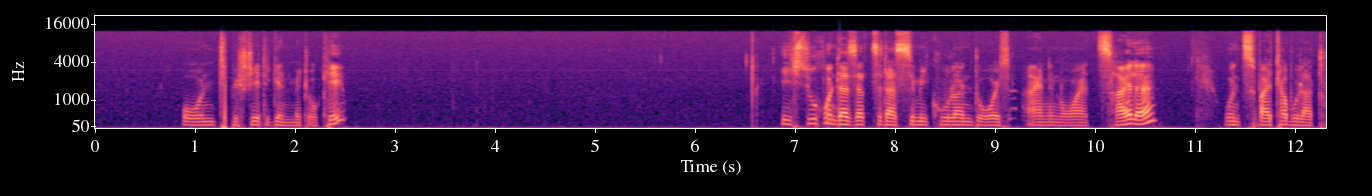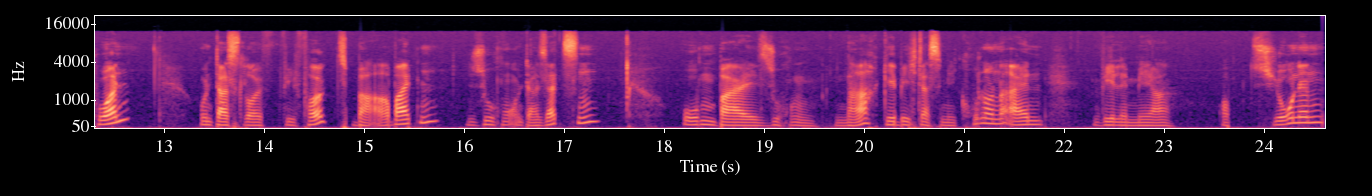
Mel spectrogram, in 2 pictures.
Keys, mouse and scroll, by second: 1.3 click, 12.4 click, 13.8 click, 15.3 click, 18.2 click, 21.6 click, 21.9 click, 23.8 n, 24.4 t.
